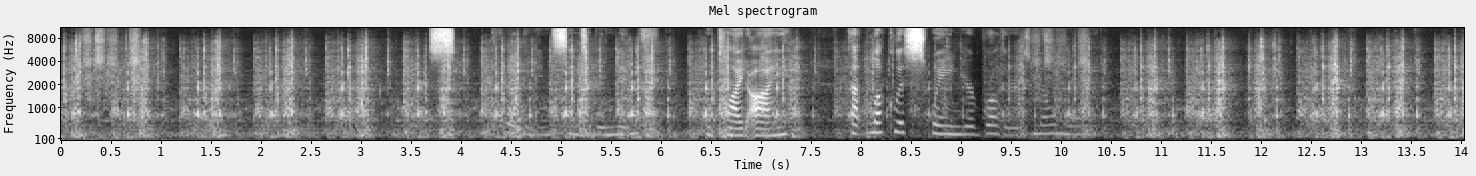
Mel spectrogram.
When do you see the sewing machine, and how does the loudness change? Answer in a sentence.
You can hear the sewing machine from 0.0 to 13.9 s, getting quieter then louder.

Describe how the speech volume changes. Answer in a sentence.
The loudness of the speech goes up, then down.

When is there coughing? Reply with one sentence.
You can't hear the coughing here.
